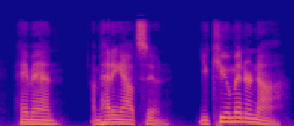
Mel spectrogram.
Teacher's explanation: Notice the dropped G in heading in cumin and the use of casual phrases.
